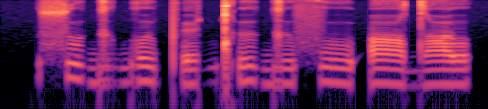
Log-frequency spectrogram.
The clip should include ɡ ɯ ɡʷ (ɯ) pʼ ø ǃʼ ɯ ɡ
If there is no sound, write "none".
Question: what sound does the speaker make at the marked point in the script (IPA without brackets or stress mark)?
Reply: ɯ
